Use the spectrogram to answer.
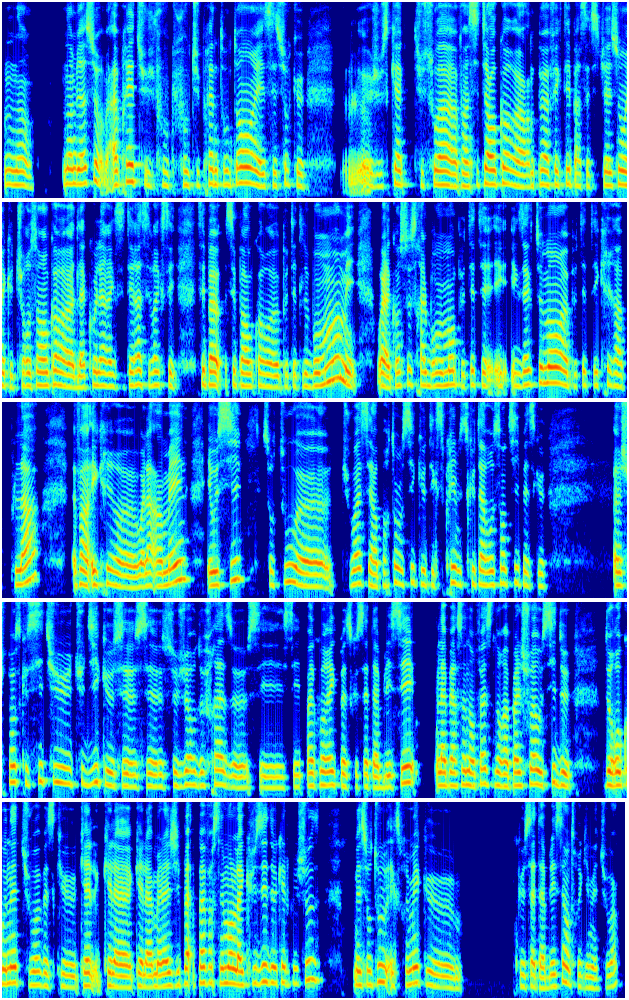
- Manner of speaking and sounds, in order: static
- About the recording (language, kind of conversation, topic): French, advice, Comment puis-je arrêter de ruminer et commencer à agir ?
